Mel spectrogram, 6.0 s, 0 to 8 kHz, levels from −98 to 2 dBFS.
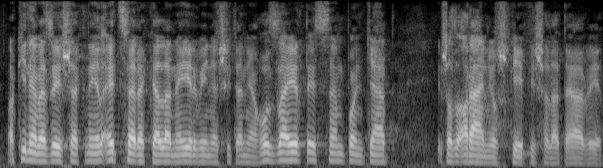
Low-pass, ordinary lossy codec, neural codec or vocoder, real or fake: none; none; codec, 16 kHz, 16 kbps, FunCodec, trained on LibriTTS, 50 frames a second; fake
